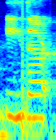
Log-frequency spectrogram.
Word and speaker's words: either: Similar to neither nor, either or. Neither, neither. Both are right. Neither, neither, both are right. Either, either, both are equally acceptable.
